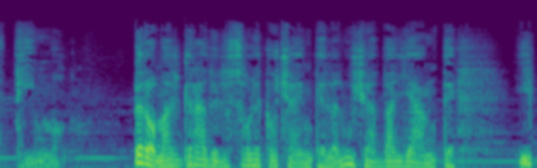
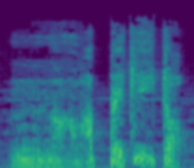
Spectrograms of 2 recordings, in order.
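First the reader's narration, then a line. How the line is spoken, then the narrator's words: Muttering. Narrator (Italian): borbottò Morgan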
